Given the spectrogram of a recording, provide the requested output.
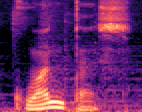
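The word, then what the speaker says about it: quantes: in that group so in Catalan you don't say quant you say once or cuantas you transform transform it into plural and you have to also change it depending on the gender so for example in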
